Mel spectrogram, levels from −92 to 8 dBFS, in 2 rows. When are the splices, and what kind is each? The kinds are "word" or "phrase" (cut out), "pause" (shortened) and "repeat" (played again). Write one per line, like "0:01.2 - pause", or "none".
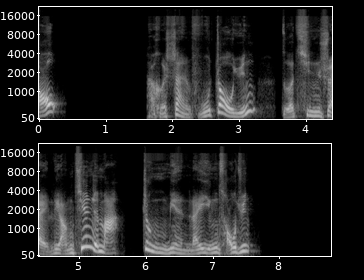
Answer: none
